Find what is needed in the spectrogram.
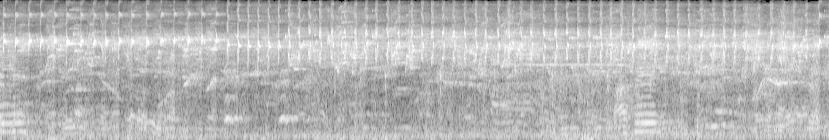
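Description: A caged lovebird singing a long, unbroken run of rapid, high, evenly spaced chirps, with people's voices faint behind it.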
